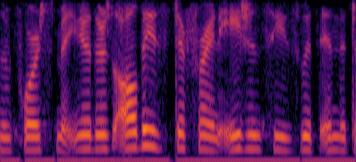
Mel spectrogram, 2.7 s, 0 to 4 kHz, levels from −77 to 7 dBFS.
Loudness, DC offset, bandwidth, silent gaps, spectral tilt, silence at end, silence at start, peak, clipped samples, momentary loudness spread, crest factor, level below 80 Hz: -26 LUFS; under 0.1%; 4 kHz; none; -8 dB/octave; 0 s; 0 s; -8 dBFS; under 0.1%; 8 LU; 18 dB; -48 dBFS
